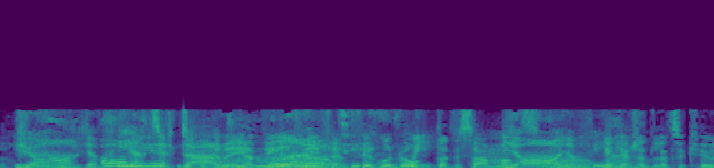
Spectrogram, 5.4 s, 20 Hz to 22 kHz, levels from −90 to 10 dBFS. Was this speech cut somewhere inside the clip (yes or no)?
no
